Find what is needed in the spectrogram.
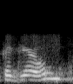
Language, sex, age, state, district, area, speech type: Maithili, male, 45-60, Bihar, Sitamarhi, rural, conversation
